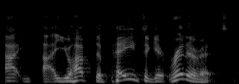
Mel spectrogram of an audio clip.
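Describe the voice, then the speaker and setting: A man chatting on a podcast, telling animated gaming stories and laughing often. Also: on the high side, brisk. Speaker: podcast guest. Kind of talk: casual podcast chat.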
